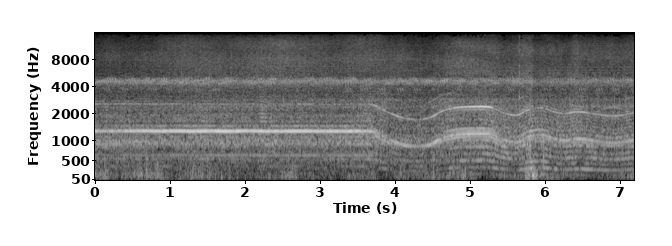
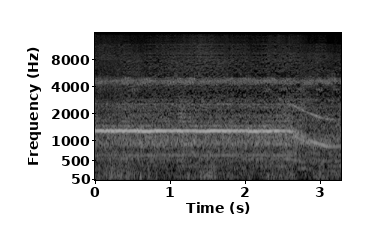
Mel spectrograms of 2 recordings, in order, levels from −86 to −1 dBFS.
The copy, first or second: second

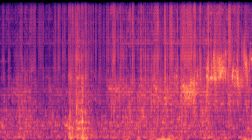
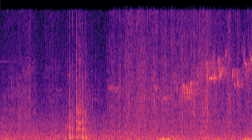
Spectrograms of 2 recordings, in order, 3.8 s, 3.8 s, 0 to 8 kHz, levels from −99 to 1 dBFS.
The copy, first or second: first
